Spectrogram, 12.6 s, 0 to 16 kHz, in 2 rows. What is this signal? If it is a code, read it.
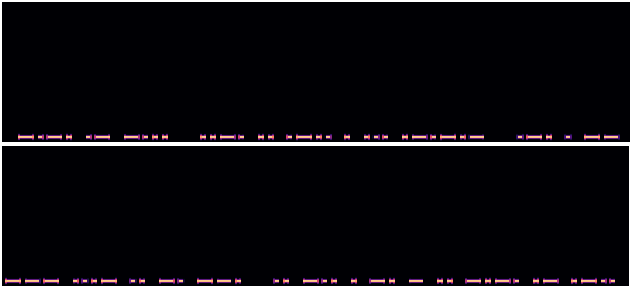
Morse code, heard as a keyed tone, about 25 wpm, 600 Hz. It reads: CAB FILES. REMOVING IDENTICAL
